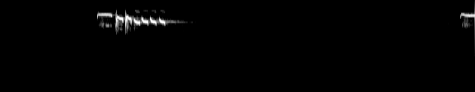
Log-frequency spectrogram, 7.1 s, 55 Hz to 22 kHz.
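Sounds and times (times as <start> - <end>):
Eurasian blue tit song: 1.4 - 2.7, 6.9 - 7.1.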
